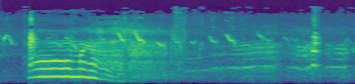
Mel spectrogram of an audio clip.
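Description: Polish, Cochin and Silkie chicks give loud, close chirps and peeps, one long call and then several shorter calls overlapping, with no talking.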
